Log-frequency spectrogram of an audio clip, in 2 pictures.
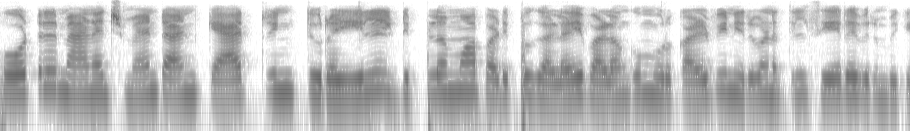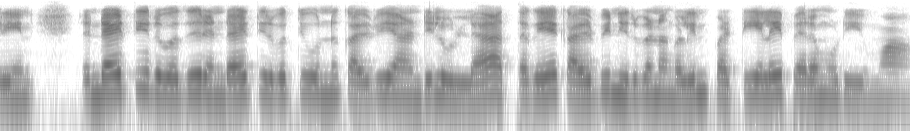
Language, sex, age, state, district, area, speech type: Tamil, female, 18-30, Tamil Nadu, Tiruchirappalli, rural, read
